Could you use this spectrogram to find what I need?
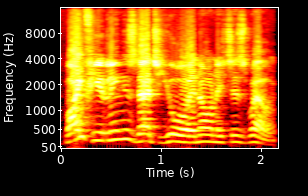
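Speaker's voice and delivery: lightly voiced stern English father; a touch of a pompous, cross gentleman. Mr Jenkins accuses grandmother.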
